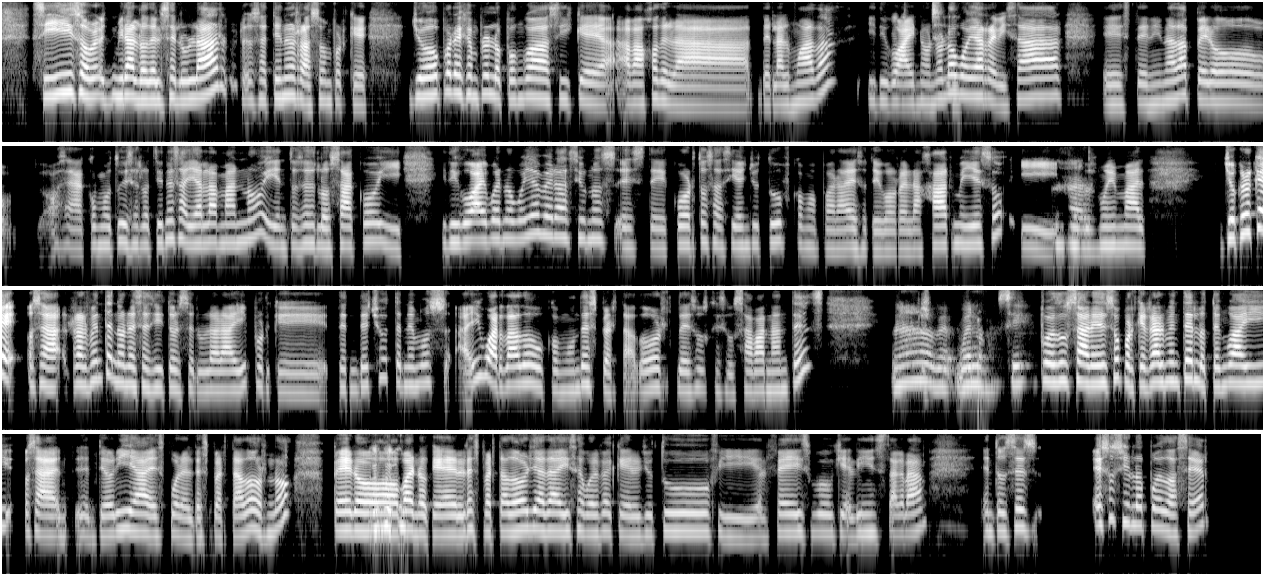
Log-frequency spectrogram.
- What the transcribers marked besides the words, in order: other background noise; chuckle
- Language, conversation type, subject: Spanish, advice, ¿Por qué me despierto cansado aunque duermo muchas horas?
